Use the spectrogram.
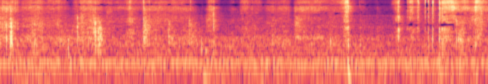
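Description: Fingertips turn and riffle the cream paper pages of a small leather-bound book resting on a wooden table. Quiet, crisp paper flicks and soft rustles repeat throughout, with brief brighter snaps as pages fall. A steady low hum sits underneath.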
